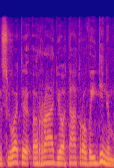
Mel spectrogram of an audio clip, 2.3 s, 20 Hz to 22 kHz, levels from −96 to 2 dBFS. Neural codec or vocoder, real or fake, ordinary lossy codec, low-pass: none; real; AAC, 48 kbps; 14.4 kHz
